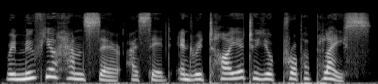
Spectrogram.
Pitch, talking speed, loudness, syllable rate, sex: 245 Hz, 190 wpm, -16 LUFS, 5.2 syllables/s, female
